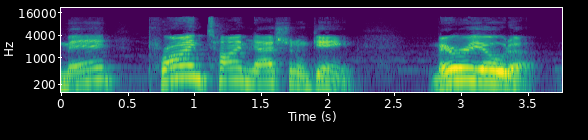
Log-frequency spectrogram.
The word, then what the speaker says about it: Mariota: Mariota or Mariota as Chris Collinssworth said over the game. That might be the correct way to pronounce it.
